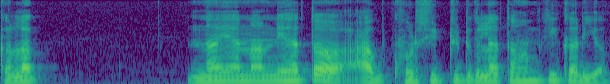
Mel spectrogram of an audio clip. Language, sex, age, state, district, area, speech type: Maithili, male, 18-30, Bihar, Darbhanga, rural, spontaneous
